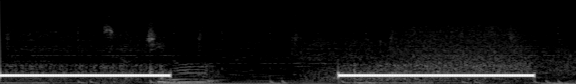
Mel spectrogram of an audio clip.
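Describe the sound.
A steady telephone dial tone sounds while an automated phone tree is navigated. A loud, constant tone runs for about two seconds, breaks off while a person talks, then returns for about two more seconds, with talking beneath it.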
